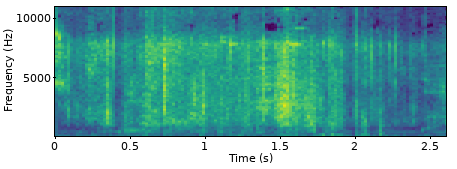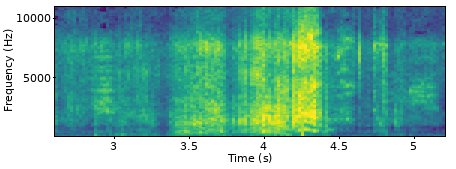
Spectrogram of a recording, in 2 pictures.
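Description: Zipper on a soft fabric suitcase being pulled along in several short rasping strokes, loudest about four seconds in.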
